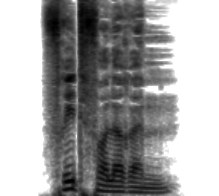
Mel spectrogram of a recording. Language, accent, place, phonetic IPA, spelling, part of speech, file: German, Germany, Berlin, [ˈfʁiːtˌfɔləʁəm], friedvollerem, adjective, De-friedvollerem.ogg
- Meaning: strong dative masculine/neuter singular comparative degree of friedvoll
